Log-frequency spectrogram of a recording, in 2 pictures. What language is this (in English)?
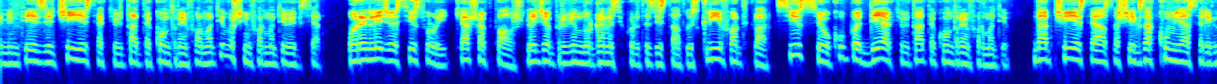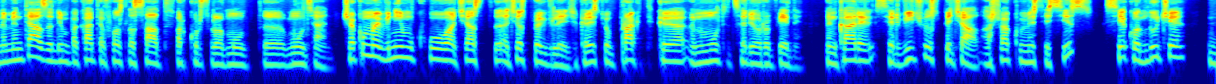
Romanian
